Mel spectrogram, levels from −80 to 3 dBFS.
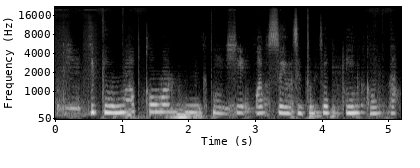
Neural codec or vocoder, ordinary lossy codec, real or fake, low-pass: codec, 44.1 kHz, 0.9 kbps, DAC; none; fake; none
